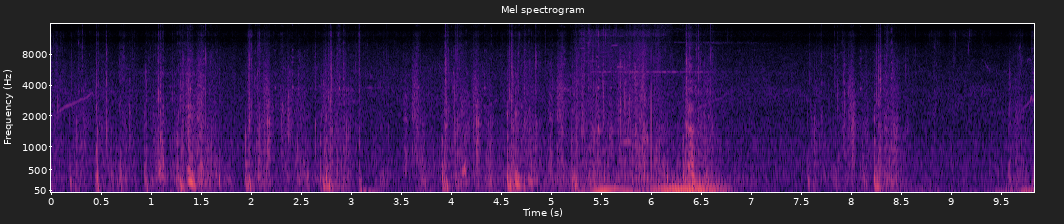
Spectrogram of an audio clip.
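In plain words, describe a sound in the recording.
Branches creak and rustle under a climber's hands and feet.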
